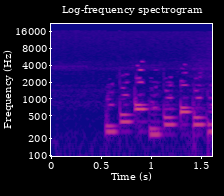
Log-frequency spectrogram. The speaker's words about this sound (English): I never want to hear this ringtone again.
